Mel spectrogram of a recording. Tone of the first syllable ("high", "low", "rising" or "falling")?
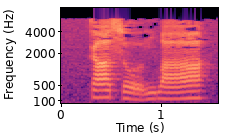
high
